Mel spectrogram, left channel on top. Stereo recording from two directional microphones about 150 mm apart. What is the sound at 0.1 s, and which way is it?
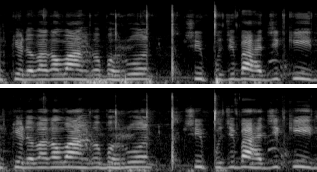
Speech, 40° left (ahead or behind).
